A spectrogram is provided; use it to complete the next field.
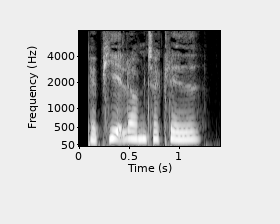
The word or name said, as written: papirlommetørklæde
